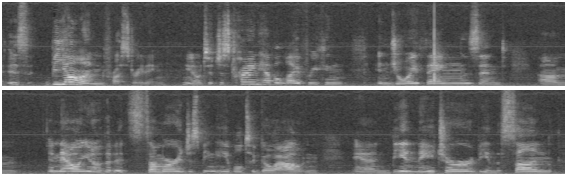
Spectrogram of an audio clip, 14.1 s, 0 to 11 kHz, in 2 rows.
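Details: Adult woman with generalized dystonia since about age 9, affecting tongue, jaw and lips, treated with DBS and speech therapy, tongue spasming when worked up: dysarthria from oromandibular dystonia.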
